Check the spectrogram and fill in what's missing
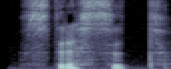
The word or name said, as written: stresset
